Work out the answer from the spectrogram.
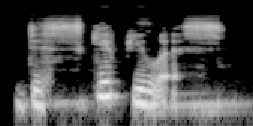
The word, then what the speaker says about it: discipulus: You can hear in the Latin how we always pronounce a C like a K, discipulus. But of course, that C starts to sound more like an S in words like disciple and discipline.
